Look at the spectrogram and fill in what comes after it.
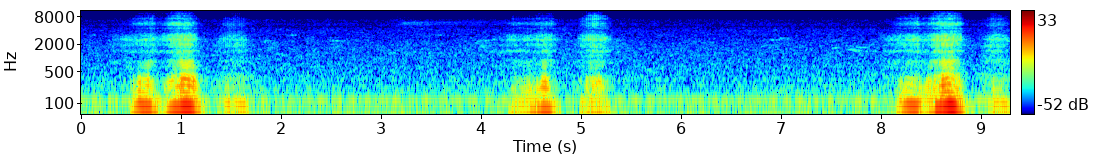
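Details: Real-time overnight recording of a very tired sleeping woman: soft snoring in pairs of low snorts about every four seconds, about fifteen breaths a minute, quiet pauses between; snoring during sleep.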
